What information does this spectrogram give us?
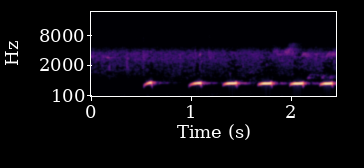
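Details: White-eared brown dove (alimokon) in a cage-trap hunting setting: six low, rounded hoots, each rising slightly then fading, evenly spaced about a third of a second apart, over a soft hiss.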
